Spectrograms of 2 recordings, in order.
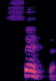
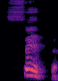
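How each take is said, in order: First: The final T sound is clearly pronounced. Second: The final T sound is clearly pronounced.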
